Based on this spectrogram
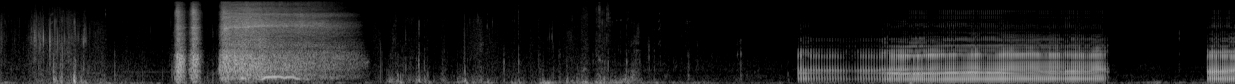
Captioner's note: snort wheezes and grunts at buck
